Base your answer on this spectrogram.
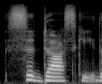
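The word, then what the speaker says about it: Sadoski: Sadowski, the way it's spelled. There's no W.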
